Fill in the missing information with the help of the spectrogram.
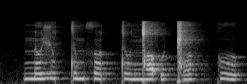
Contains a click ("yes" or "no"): yes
